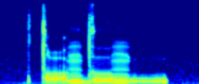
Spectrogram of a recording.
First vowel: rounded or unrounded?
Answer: rounded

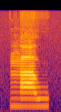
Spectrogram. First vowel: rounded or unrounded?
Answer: unrounded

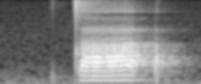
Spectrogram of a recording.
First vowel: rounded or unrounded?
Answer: unrounded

